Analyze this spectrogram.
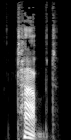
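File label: "tabbed", British English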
